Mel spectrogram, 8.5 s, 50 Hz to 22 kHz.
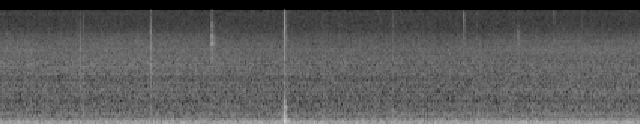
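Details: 2007 Mini Cooper S, engine just shut off after driving: faint ticks then a sharp loud bang; banging lasts 1–3 minutes, longer when hotter (hot weather or drives over 15 minutes), ending in a long bang; owner asks if normal.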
